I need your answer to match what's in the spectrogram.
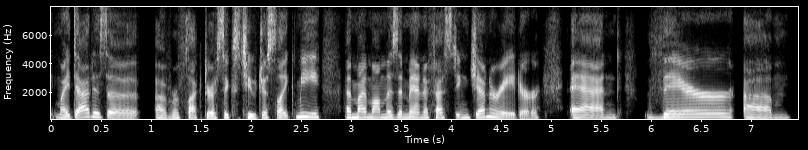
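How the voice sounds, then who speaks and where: Female guest; thoughtful, measured delivery, medium pitch, dry recording. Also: fairly bright tone, clear, resonant tone, dry recording. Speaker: interview guest. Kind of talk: casual interview chat.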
